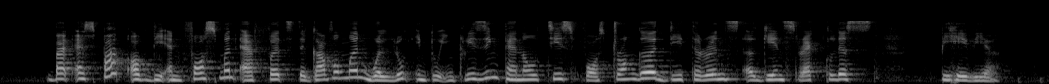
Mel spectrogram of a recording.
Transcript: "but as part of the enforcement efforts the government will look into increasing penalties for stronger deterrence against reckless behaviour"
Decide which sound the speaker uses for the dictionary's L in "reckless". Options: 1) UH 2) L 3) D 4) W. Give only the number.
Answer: 2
